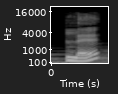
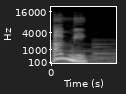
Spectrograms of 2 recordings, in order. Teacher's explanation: Les on its own, the S is completely silent.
